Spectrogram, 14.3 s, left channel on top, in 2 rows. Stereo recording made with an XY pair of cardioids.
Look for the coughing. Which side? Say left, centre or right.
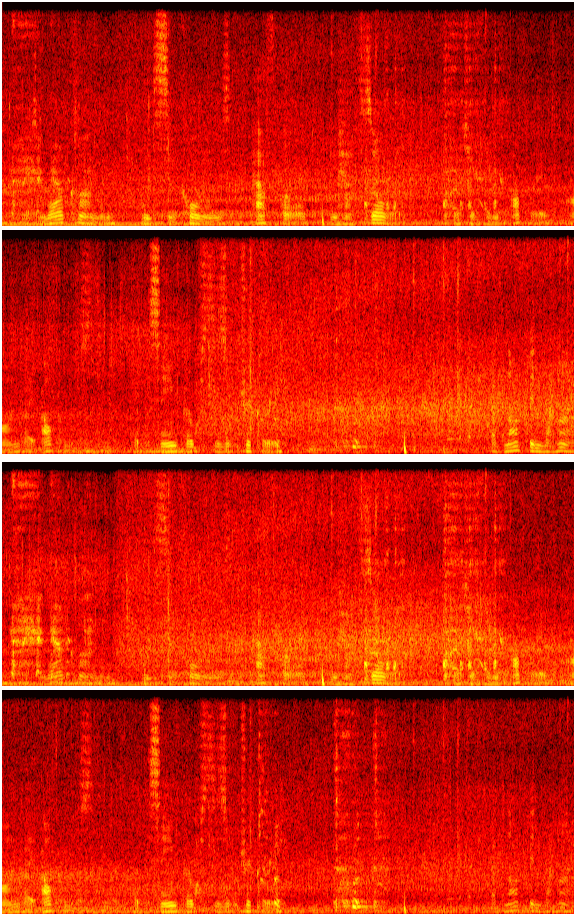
right.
